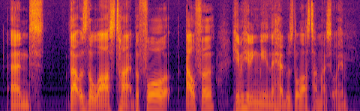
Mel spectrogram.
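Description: Medium-pitched male speech in an Australian accent, lively intonation, on a very clean recording with a silent background. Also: moderate pace. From Melbourne, Australia (western suburbs). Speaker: professional wrestler. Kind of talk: casual interview.

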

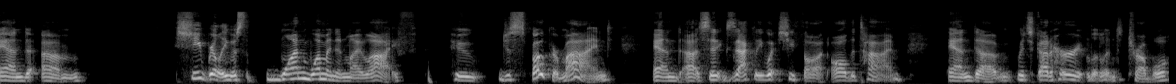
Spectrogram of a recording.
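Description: In an ordinary speaking voice, a woman talks at a fairly slow pace. Her medium pitch carries lively intonation. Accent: American. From US South, East Tennessee. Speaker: poet and creative writing teacher. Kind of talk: interview conversation.

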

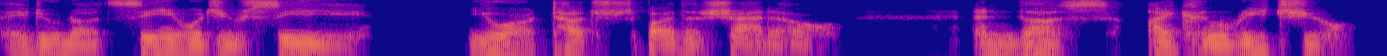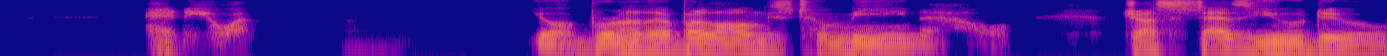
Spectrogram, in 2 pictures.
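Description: Using a put-on character voice, a man speaks raspy and fairly low, in monotone, flat intonation at a fairly slow pace with long, frequent pauses. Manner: sinister.

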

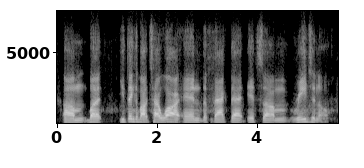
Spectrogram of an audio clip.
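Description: This man has a New York accent and a medium pitch. He speaks at a very slow pace with fairly even intonation. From New York, the Bronx. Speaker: wine expert and TV presenter. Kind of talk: casual interview.

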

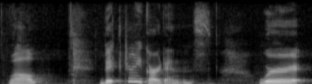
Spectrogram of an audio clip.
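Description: The speaker is a woman. She has a fairly high pitch. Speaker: podcast co-host. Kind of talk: casual chat. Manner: quiet.

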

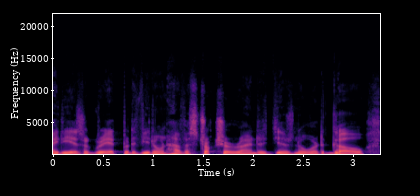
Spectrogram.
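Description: A man with an Irish accent is heard on a very clean recording with a silent background. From rural Northern Ireland. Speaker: podcast co-host. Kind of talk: casual interview chat.

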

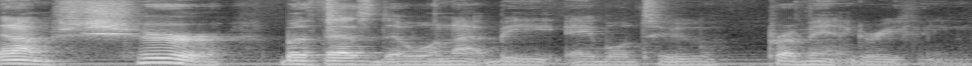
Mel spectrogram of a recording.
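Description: Audible room echo mixed with noticeable background noise. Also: man. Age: 20s. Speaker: podcast co-host. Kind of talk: casual chat.

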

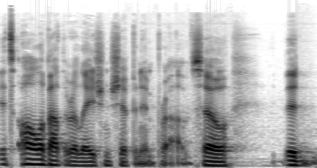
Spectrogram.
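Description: A man's normal speaking voice with an American accent, fairly low in pitch, at a moderate pace, on a very clean recording with a silent background. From Chicago, US Midwest. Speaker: improviser and musician. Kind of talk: casual interview chat.

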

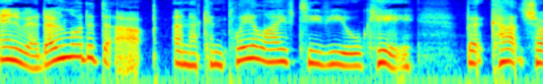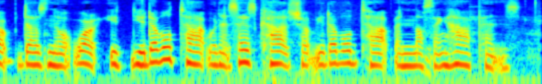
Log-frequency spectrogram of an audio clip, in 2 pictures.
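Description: A woman with a British accent speaks at a medium pitch and moderate pace, using ordinary pitch variation. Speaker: listener. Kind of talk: voice message.

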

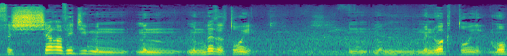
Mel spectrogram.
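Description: Lively intonation from a man at a fairly slow pace, with noticeable background noise. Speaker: architect and artist. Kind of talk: casual chat. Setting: walking in a garden. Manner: conversational, hesitant with fillers.

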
